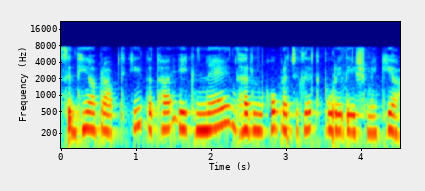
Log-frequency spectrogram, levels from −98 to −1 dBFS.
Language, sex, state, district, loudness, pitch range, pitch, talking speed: Hindi, female, Rajasthan, Jaipur, -18 LUFS, 225-245 Hz, 235 Hz, 170 wpm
